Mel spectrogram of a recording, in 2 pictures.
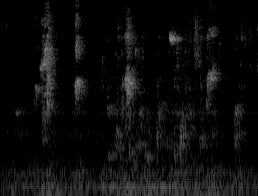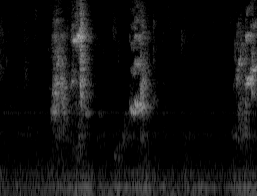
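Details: Lovebirds, two of them, eating on a tree, utter harsh high-pitched chirps spaced unevenly, some louder and rasping, over a soft constant hum.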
